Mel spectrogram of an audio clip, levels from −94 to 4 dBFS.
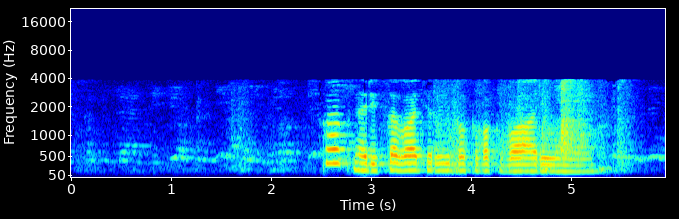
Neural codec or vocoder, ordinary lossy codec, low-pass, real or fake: none; AAC, 16 kbps; 7.2 kHz; real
